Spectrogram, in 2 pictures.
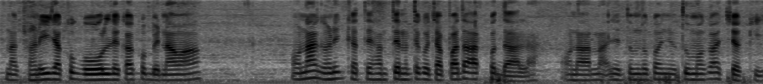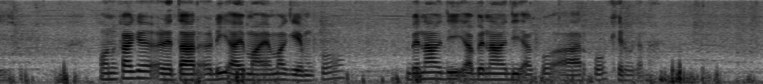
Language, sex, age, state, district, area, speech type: Santali, male, 30-45, Jharkhand, East Singhbhum, rural, spontaneous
